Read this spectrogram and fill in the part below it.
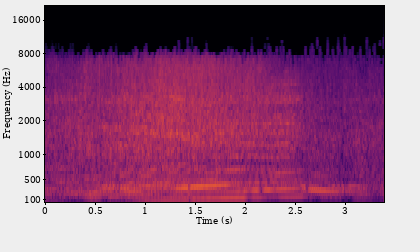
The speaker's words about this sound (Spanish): El coche se aleja.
